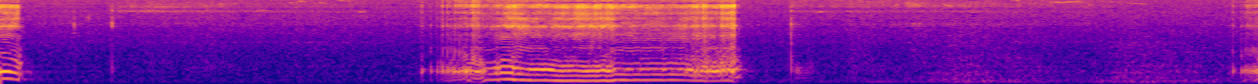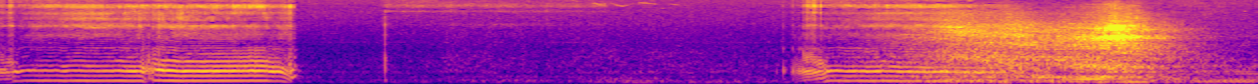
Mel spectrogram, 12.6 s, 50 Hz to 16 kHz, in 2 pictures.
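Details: 3-month-old female French Bulldog puppy asleep, tired from playing all day: three long, noisy, voiced snoring breaths at about 14 a minute, with quiet exhalations between; snoring.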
